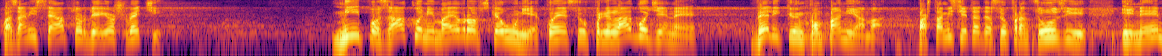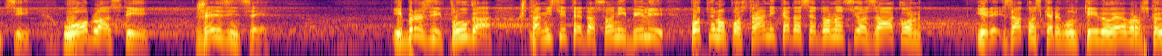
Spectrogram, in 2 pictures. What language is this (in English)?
Serbian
